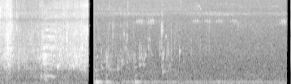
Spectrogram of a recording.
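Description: Water splashing as a bunch of leafy greens is swished and rinsed in shallow stream water, for about the first second and a half. Then, after a sudden cut, a much quieter low rumble with faint high chirps.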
